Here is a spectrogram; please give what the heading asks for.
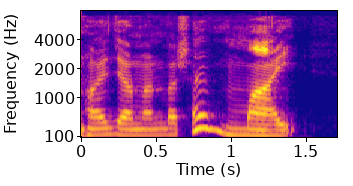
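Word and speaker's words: Mai: উচ্চারণ হয় জার্মান ভাষায় মাই। সো এআই এর উচ্চারণটাও হলো আপনার আয়ের মতো, মানে প্রথম যুক্তবর্ণটার মতোই সেম।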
